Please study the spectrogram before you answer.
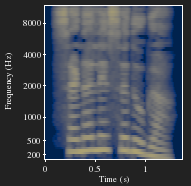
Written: ಸಣಲೆಸದುಗ

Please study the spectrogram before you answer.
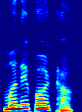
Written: ಮನೆಪಾಠ

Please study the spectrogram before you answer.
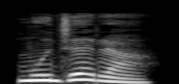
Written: ಮಜೂರ

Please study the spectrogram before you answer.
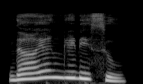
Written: ದಾಯಂಗಿಡಿಸು

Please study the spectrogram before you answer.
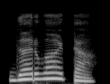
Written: ಗರ್ವಾಟ

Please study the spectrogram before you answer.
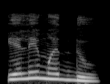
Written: ಎಲೆಮದ್ದು

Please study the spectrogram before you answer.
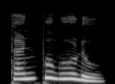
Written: ತಣ್ಪುಗೂಡು

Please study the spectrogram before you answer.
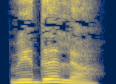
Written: ವಿತಲ

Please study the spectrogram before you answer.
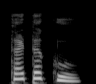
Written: ದಡಿಕೆ

